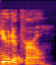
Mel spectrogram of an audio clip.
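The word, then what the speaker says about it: Judea Pearl: book of why uh by how do you pronounce his name UD Pearl UDA Pearl thank you so this is from I think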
